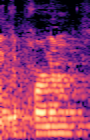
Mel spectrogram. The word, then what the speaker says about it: Capernaum: Capernaum, is how you pronounce it.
